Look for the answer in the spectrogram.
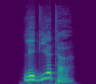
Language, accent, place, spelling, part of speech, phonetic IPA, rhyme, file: German, Germany, Berlin, legierter, adjective, [leˈɡiːɐ̯tɐ], -iːɐ̯tɐ, De-legierter.ogg
- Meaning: inflection of legiert: 1. strong/mixed nominative masculine singular 2. strong genitive/dative feminine singular 3. strong genitive plural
